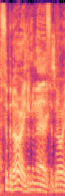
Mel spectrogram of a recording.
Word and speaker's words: Fibenare: So tell me about this beautiful guitar that you're holding, because you endorse Fibenare, is that how you say it? Yeah, Fibenare in Hungary.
